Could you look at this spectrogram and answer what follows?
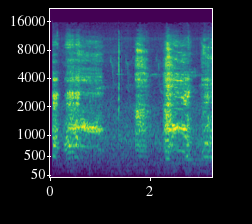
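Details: Domestic swan goose, Anser cygnoides domestica, recorded in Alkmaar, Holland: two long, loud nasal honks, each held about three quarters of a second, with a brief click between them.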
